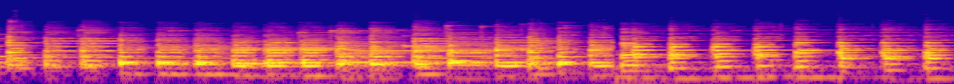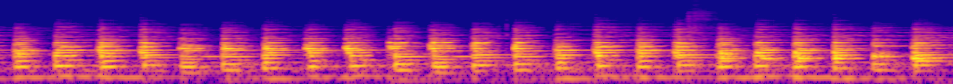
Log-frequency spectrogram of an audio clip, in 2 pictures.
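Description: Upright piano being played by hand. It opens with fuller held chords, then settles into a steady, even rhythm of repeated struck notes, each dying away before the next.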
